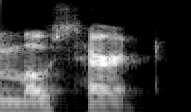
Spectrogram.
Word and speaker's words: Mostert: You said it wrong, Wes. It's Raheem Mostert.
